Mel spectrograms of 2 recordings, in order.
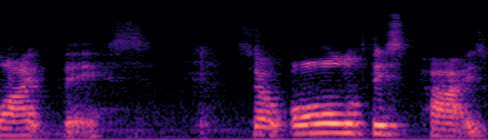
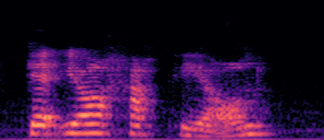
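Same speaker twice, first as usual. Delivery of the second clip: usual speaking voice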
